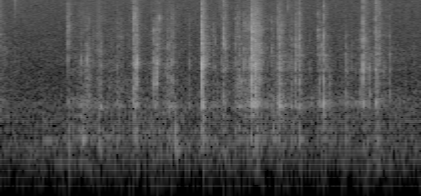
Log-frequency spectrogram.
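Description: Irregular mouth clicks of a person chewing a jelly bean close to the microphone.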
